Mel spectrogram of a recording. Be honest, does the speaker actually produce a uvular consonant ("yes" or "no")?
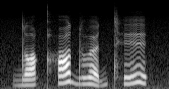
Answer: yes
